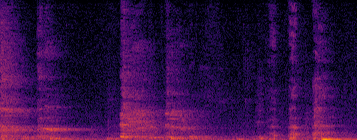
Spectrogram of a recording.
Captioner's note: cough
